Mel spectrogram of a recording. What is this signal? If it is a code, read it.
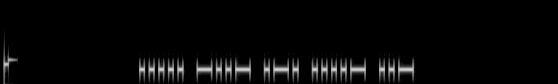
Morse code, heard as a keyed tone, about 25 wpm, 700 Hz. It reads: 5XR4U
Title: Code Groups - 5 Letter:Numbers - 25wpm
